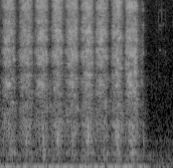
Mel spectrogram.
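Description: A hand plane is lapped flat on an abrasive surface in a woodworking shop, giving about nine regular rasping strokes, close and steady, before stopping.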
